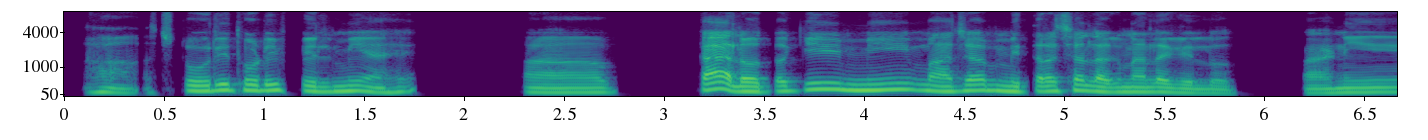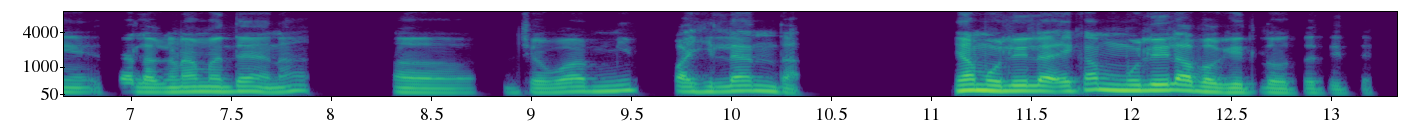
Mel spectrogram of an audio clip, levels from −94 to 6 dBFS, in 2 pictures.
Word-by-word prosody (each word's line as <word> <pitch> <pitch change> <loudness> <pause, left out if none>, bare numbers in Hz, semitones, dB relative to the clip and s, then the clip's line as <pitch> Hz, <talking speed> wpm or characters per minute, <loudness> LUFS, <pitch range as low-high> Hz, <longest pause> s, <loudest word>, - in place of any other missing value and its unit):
हां, 110 -3 -6 0.2
स्टोरी 145 +2 +1
थोडी 155 0 +2
फिल्मी 135 +1 0
आहे. 115 -1 -3
अ, 115 - -16 0.8
काय - - +7
झालं 130 - +5
होतं, 130 +2 0
की 185 +5 0
मी 165 +2 +3
माझ्या 145 +1 +1
मित्राच्या 135 +1 0
लग्नाला 120 -2 +1
गेलो 95 -2 -4
होतो 90 +2 -15
आणि 110 +3 -3
त्या 120 +3 -9
लग्नामध्ये 125 +3 -1
आहे 125 - -2
ना 130 +7 -6 0.5
अ, - - -4 0.6
जेव्हा 110 +4 -3
मी 135 +4 -2 0.2
पहिल्यांदा 125 -1 -1 0.8
या 155 - +8
मुलीला 145 -2 +6
1 135 +7 0
मुलीला 155 -1 +5
बघितलं 110 -4 -1
होतं 100 0 -7
तिथे 90 -1 -16
130 Hz, 145 wpm, -23 LUFS, 115-145 Hz, 0.8 s, या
